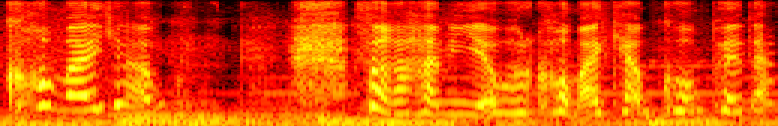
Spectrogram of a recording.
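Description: A woman's voice: very high-pitched, expressive. An actress playing a frightened young woman who begs her father for help in a dubbed drama. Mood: pleading. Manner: pleading, desperate. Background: background music.

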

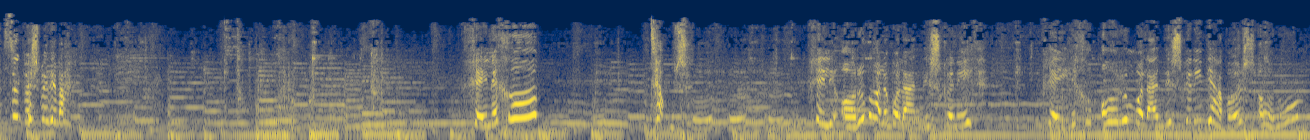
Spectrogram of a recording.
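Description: A very high-voiced, bossy psychiatrist. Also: female voice, big pitch swings, long pauses, over music. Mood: commanding. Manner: soothing to patients, commanding to staff. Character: brisk, bossy female hospital psychiatrist. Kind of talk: dubbed drama acting.

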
